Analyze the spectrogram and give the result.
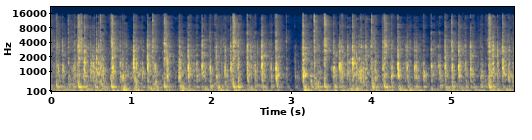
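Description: Fingertips type rapidly on the keys of a full-size off-white plastic Dreamcast computer keyboard, producing a dense stream of short, bright plastic clicks over a low thump. The typing pauses briefly near the three-second mark, then resumes at the same quick pace.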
